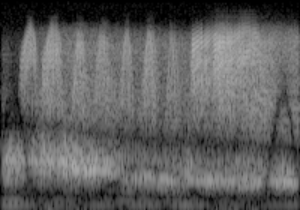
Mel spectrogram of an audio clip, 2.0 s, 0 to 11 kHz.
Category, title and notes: Soundscapes > Synthetic / Artificial
LFO Birdsong 16
birds, Lfo, massive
